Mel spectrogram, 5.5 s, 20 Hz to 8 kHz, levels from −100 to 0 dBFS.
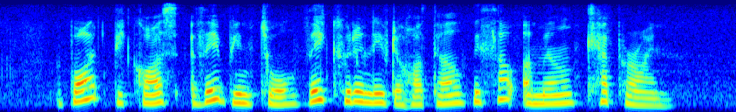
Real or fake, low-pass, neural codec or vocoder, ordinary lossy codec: real; 7.2 kHz; none; none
